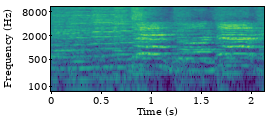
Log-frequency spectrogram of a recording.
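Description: A show tune sung on stage by the cast with instrumental accompaniment: sung voices over a steady bass line.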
